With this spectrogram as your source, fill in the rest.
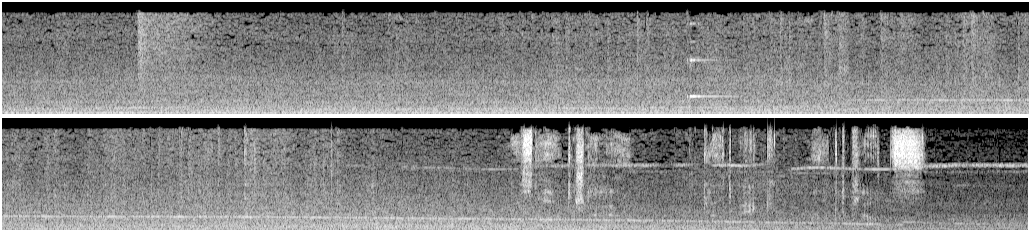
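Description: A diesel city bus engine drones as the bus drives along.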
